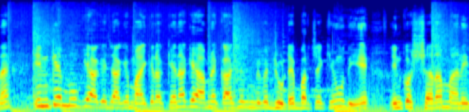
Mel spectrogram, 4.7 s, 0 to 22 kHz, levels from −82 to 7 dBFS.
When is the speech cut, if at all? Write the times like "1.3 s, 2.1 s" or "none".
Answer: 3.8 s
